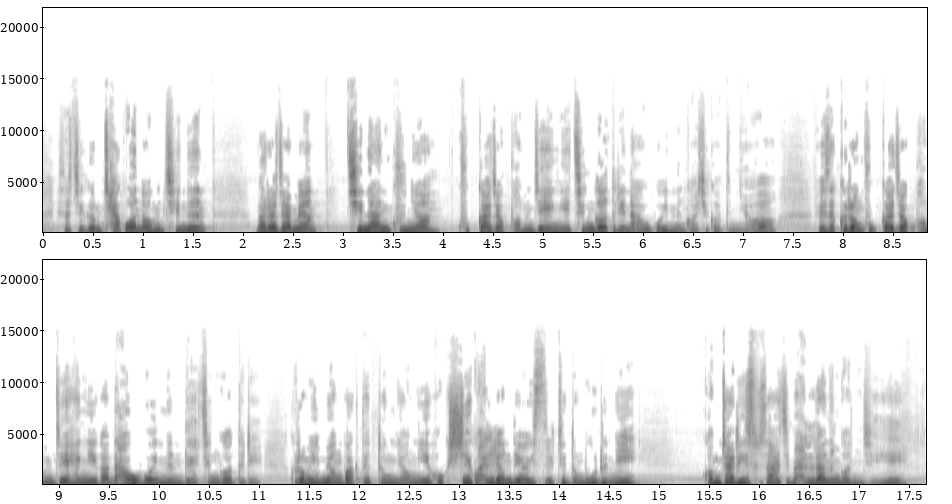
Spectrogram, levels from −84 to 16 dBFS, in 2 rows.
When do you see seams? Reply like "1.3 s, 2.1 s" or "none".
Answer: 8.1 s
